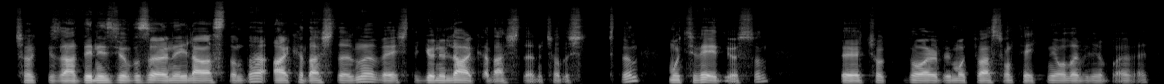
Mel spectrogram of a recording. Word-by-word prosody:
Çok 95 -3 -4
güzel, 85 -1 +1
denizyıldızı 95 +1 +3
örneğiyle 95 +1 +4
aslında 90 +6 +2
arkadaşlarını 95 +5 +1
ve, 90 +1 +2
işte, 95 +2 -11
gönüllü 95 +2 +2
arkadaşlarını 80 -4 0
çalıştığın, - - -7 0.3
motive 100 +1 +1
ediyorsun, 90 - -5 0.7
eee, 85 -1 +4
çok - - -5 0.2
doğru 95 -3 +2
bir - - -4
motivasyon 90 0 -2
tekniği 85 +4 -5
olabilir 90 -2 -3
bu, - - -12
evet. - - -9
95 Hz, 115 wpm, -24 LUFS, 90-95 Hz, 0.7 s, örneğiyle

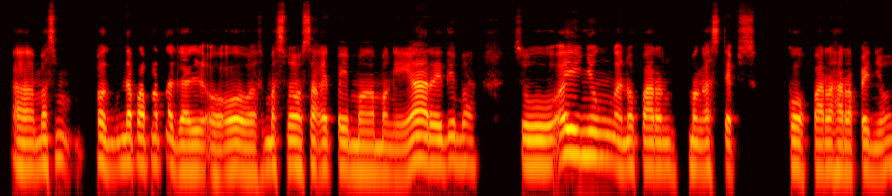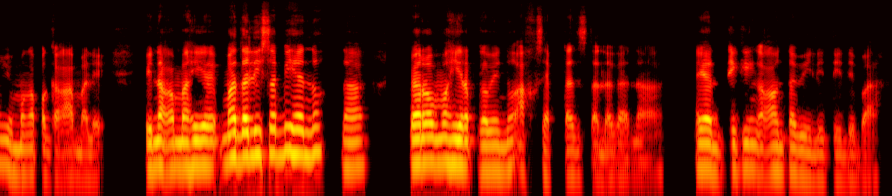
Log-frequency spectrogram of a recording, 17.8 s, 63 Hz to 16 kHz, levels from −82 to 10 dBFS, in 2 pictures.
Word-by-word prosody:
ah, 140 -1 0
mas 155 +1 -2
m 165 -5 -10 0.2
'pag 165 -4 0
napapatagal 155 -3 -1
oo, 130 +1 +1
mas 150 +1 -2
masakit 145 -1 0
pa 145 - -3
yung 135 -1 -3
mga 130 -1 -1
mangyayari, 130 +7 +2
di 170 - -3
ba? 155 -1 -7 0.4
So, 155 0 +1
ayun 200 +1 +4
yung 185 -2 0
ano, 145 0 -1
parang 145 -3 -1
mga 140 -1 -2
steps - - -6 0.3
ko 145 -2 0
para 140 0 0
harapin' 135 -1 -2
no 140 +4 -6
yung 145 -5 -5
mga 120 0 -5
pagkakamali. 475 - -8 0.4
Pinakamahi 145 +1 +3
madali 190 +3 +7
sabihin 205 -1 +3
'no 220 +1 -4 0.2
na 145 +1 -3 0.4
pero 160 +1 +8
mahirap 155 -2 +3
gawin 130 -1 0
'no, - - -4
acceptance 110 -2 -8
talaga - - -10
na - - -15 0.4
ayun, 135 -3 +3
taking 135 0 -5
accountability, 110 -5 -7
di - - -14
ba? - - -13
145 Hz, 150 wpm, -24 LUFS, 135-160 Hz, 0.4 s, pero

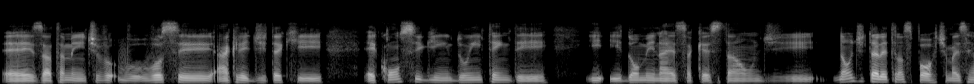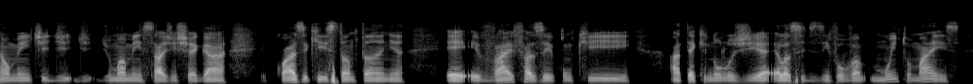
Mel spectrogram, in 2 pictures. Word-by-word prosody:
É, 85 +1 +5
exatamente! 90 +2 +2
Vo 100 +1 0
vo 95 -2 -4
você 100 -2 +3
acredita 95 +2 +2
que, 90 -2 -2 0.4
eh, - - +4
conseguindo 105 -3 0
entender, 100 -5 -2 0.4
e 95 -1 -3
e 90 - -2
dominar 100 -1 +1
essa 85 +1 -1
questão 85 0 -1
de 85 -1 -6 0.2
não 120 +7 -1
de 145 -2 -3
teletransporte, 115 -6 +3
mas 90 0 0
realmente 100 -2 -2
de 95 +1 -8
de 90 - -15
de 95 - -15
uma 95 -1 +1
mensagem 95 +1 +1
chegar 85 0 +2 0.5
quase 105 +3 +3
que - - -4
instantânea, 90 -6 0 0.4
eh, 90 -1 +6
e 95 - 0
vai 95 +4 +2
fazer 100 -1 0
com 105 -3 -9
que 90 -3 -3 0.4
a - - +3
tecnologia, 95 -1 0
ela 95 +1 +5
se 105 - -3
desenvolva 95 0 -5
muito 100 +4 -6
mais? 80 -4 -2
95 Hz, 130 wpm, -27 LUFS, 90-100 Hz, 0.5 s, eh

